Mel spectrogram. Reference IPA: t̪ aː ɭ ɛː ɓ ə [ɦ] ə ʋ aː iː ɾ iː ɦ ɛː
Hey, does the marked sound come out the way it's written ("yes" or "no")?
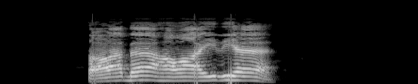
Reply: yes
